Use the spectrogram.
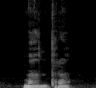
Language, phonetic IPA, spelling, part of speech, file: Polish, [ˈmãntra], mantra, noun, LL-Q809 (pol)-mantra.wav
